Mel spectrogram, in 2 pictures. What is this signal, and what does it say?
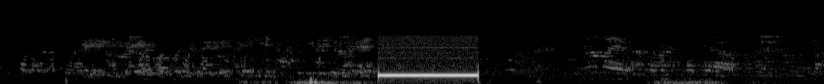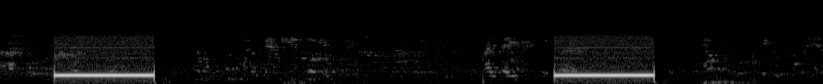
Ringback tone (Europe, 425 Hz), with speech.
